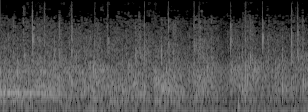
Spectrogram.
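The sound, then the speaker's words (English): A crowd at a church service claps steadily in a round of applause for the pastors, a dense wash of many hands clapping at once, sustained and fairly loud throughout without any voices standing out. “All right, give another round of applause for the pastors.”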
